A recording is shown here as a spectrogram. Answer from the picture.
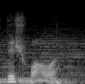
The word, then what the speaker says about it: Dishwalla: Dumblebee knows the pronunciation. He's telling me it's Dishwalla.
